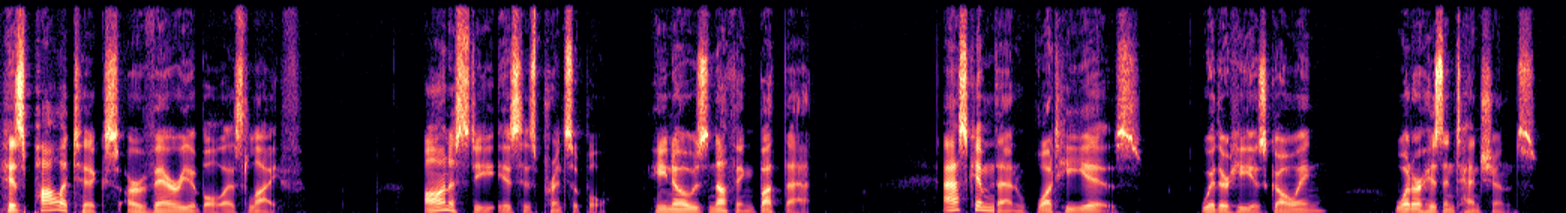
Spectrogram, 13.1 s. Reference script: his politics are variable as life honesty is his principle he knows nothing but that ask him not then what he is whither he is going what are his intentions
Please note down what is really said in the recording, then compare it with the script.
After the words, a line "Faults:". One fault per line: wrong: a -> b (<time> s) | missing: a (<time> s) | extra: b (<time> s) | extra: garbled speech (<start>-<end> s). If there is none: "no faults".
his politics are variable as life honesty is his principle he knows nothing but that ask him then what he is whither he is going what are his intentions
Faults:
missing: not (8.3 s)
